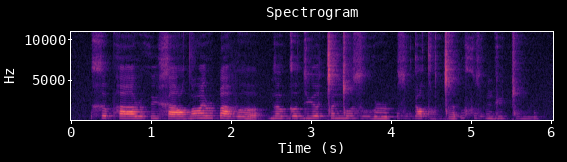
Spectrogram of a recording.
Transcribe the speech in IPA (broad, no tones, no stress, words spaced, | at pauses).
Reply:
xəpʰaːɹθyxaə̯ dˤɛ̃ːɹɓavɤ | ɡə̃ʊ̯ɡɤdyə̯ ǀə̃ŋ͡ǀuzo̤ɹ | zˤṳɡɤdˤo̤ ɡ͡ǀə ʔṳxzˤṳŋɡy ǀṳ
